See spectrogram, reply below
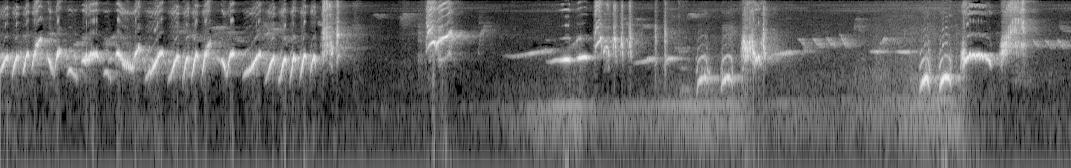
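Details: White-rumped shama singing a rich, varied song: a rapid run of repeated slurred whistled notes for three seconds, then after a short pause loud sweeping whistles, sharp clicks and chattering phrases with buzzy notes.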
